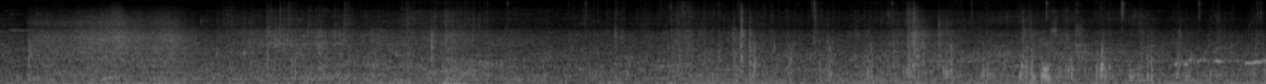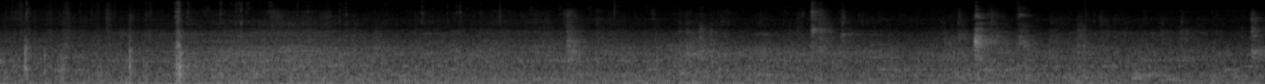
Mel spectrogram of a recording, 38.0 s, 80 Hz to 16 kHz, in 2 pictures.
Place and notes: berlin, friedelstraße: vor w. - the city, the country & me: in front of café w.
nice summer evening, i seemed to be the last guest of the wine café enjoying a last glass of wine while the waitress was busy inside
the city, the country & me: august 28, 2012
